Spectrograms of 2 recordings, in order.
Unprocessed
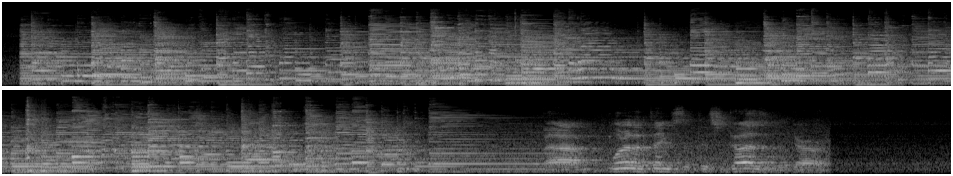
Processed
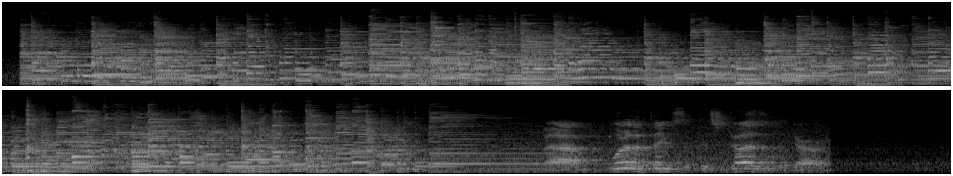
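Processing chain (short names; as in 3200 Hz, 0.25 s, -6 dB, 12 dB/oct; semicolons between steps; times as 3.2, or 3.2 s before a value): notches 50/100/150/200/250 Hz; gain -5 dB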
